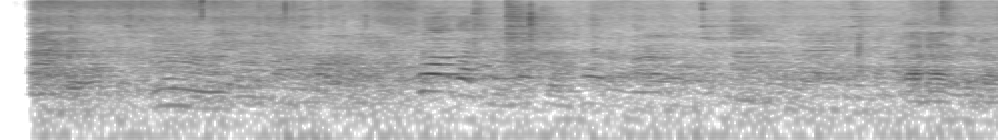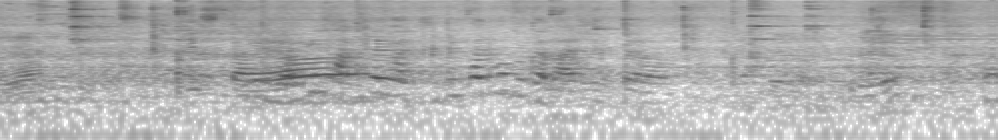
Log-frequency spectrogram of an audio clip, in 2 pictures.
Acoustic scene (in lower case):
restaurant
